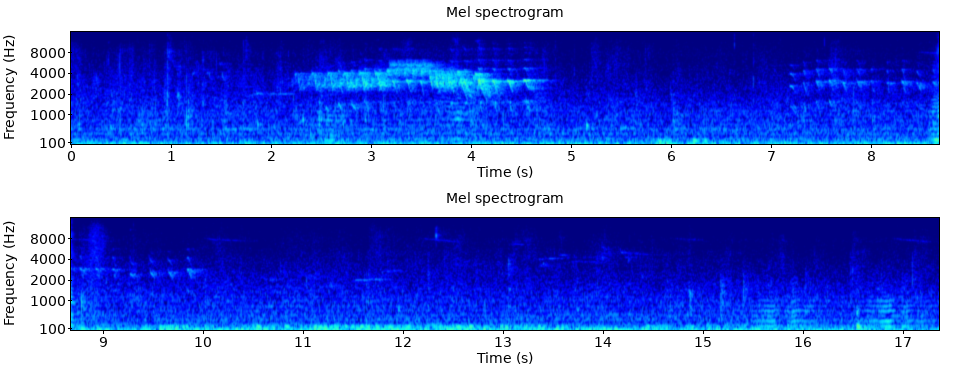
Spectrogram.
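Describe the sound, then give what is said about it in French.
Insects buzz along the Lilon marsh in the Alpilles regional park, with one loud, high-pitched drone swelling for a couple of seconds early on, then fainter intermittent buzzing over a steady low outdoor rumble. No one speaks. “Beaucoup d’ambiances, des propos murmurés, des oiseaux et insectes discrets, mais bien présents, seront à déceler”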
